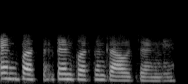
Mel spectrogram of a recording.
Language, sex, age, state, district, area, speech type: Telugu, female, 18-30, Telangana, Hyderabad, urban, conversation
